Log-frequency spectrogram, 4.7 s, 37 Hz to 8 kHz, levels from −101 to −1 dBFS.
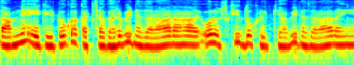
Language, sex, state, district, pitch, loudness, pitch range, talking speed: Hindi, female, Bihar, Katihar, 200 Hz, -15 LUFS, 190-215 Hz, 265 wpm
